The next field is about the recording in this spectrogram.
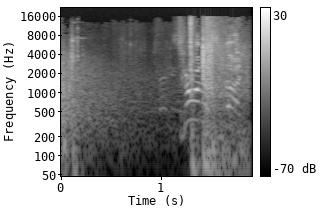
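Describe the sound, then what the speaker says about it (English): Gunfire in Call of Duty Modern Warfare, a few scattered shots early on, then after a quieter lull a loud burst of rapid gunfire that runs to the end. "Shooting at me!"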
